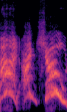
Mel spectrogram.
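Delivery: very high-pitched, loud cartoon voice. Speaker showing the inside-joke bit shared with Hunter, in a Toad voice. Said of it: "I can like almost perfectly mimic Toad voice".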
